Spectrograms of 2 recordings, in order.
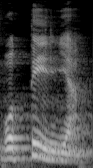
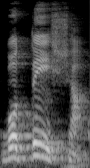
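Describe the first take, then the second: First: The 'll' is said like a soft ly. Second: The 'll' is said like an English sh. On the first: This is how speakers in some other countries say it. "como si fuera la L H" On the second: This is how speakers from the River Plate region say it. "Como de la palabra show"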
